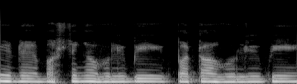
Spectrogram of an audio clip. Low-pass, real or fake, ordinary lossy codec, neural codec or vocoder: 7.2 kHz; real; none; none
